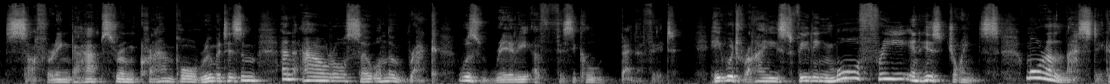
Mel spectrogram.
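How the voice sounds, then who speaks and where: A man narrates a humorous literary essay with a very lively, wide-ranging melody. His voice has a husky grain, and his delivery is measured and wry, shaped as a careful scripted reading. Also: mid-range voice. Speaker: audiobook narrator.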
